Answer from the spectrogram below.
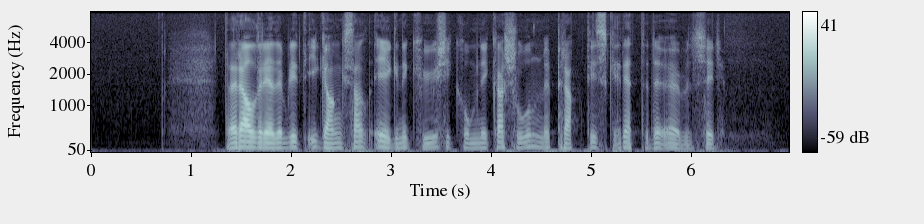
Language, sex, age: Norwegian, male, 63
